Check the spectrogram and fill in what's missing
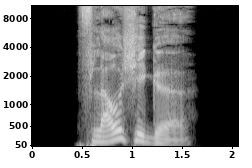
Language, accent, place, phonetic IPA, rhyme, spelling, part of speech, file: German, Germany, Berlin, [ˈflaʊ̯ʃɪɡə], -aʊ̯ʃɪɡə, flauschige, adjective, De-flauschige.ogg
- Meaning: inflection of flauschig: 1. strong/mixed nominative/accusative feminine singular 2. strong nominative/accusative plural 3. weak nominative all-gender singular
